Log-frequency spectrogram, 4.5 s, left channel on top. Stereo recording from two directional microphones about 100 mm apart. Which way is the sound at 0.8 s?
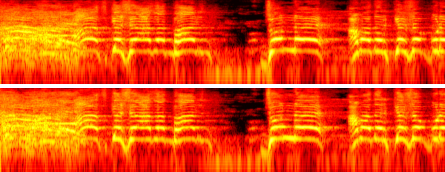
65° right (ahead or behind).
